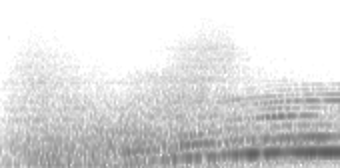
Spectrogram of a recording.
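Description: Civil-defence air-raid siren winding up: a rising wail that levels off into a steady tone about a second and a half in, over a rushing noise at the start.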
